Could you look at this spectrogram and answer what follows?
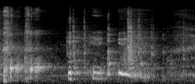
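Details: Three short, abrupt vocal bursts from an infant, hiccups mixed with big laughter during play.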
